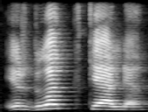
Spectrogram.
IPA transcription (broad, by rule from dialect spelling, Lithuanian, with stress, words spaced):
ɪr ˈduɔt ˈkʲæːlʲæː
